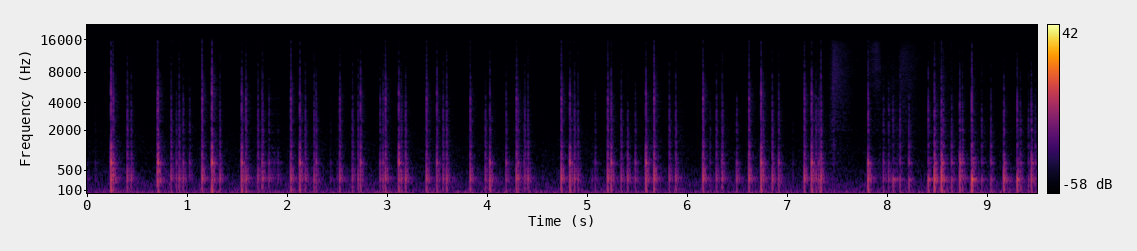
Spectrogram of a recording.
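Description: Fingertips and nails of both hands, held close together, tap fast on a flat, solid, light-colored wooden tabletop. The result is a rapid, continuous stream of short, dry knocks with a low thud and almost no ring.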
